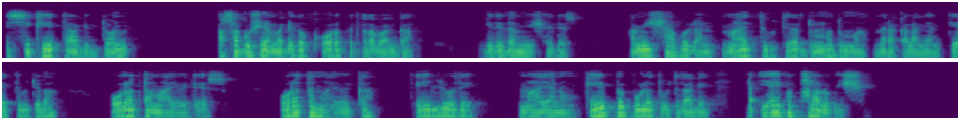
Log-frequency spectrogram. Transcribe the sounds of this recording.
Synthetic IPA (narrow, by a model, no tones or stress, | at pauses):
ʔɪsːɪkʰe̞ːt̪ːaːɡɪd̪ːɔn | ʔɐsɐkʊʃeːmɐɗɪd̪ɔkʼoːɾɛpɛt̪ʼːɐd̪ɐbɐɡːɐ | ɡɪd̪ɪd̪ɐmiːʃːɐjd̪eːs | hɐmiːʃːaːbɔlːɐnmaːjɛt̪ːɪʊt̪ːɪd̪ɐd̪ʊmːɐd̪ʊmːɐmɛɾɐkʼɐlɐmɪjɐnt̪ɪɛt̪ːɪʊt̪ːɪd̪ɐ | ʔɔɾɐt̪ːɐmaːjɔjd̪ɛ̰ʔḛːs | ʔɔːɾɐt̪ːɐma̰ːjɔjkːɐ | t̪ʼe̞ːlːɪjoːd̪ɛ | maːjɐnɐwkʰeːpːɛpuːlɐt̪uːt̪ːɪd̪aːɡeː | lɐʔɪɐjbːɐpʰɐlɐlɔ̰ʔḭːʃːɐ̥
